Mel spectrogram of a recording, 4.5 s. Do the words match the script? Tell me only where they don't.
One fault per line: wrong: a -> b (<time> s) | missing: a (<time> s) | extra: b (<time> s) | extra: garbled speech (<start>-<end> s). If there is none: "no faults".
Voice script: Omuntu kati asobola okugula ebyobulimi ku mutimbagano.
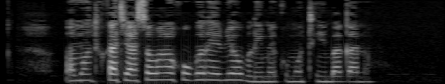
no faults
